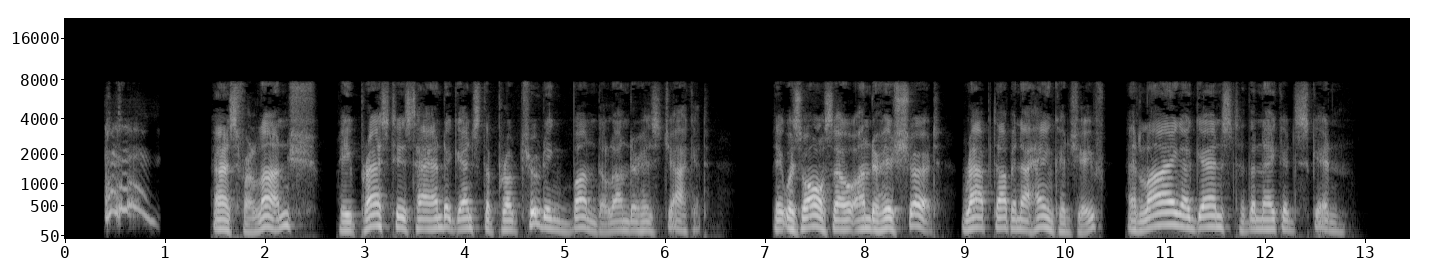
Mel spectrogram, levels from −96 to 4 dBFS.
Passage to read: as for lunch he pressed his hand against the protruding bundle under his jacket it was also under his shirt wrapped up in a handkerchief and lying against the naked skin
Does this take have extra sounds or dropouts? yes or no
yes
